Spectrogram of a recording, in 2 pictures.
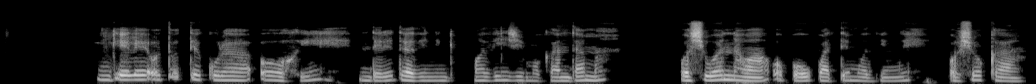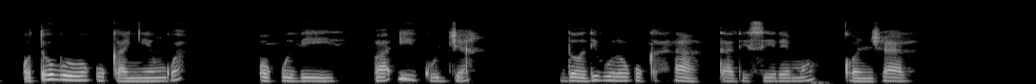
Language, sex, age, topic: Oshiwambo, female, 25-35, agriculture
